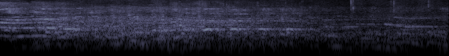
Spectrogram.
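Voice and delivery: long high laugh. Real, not acted. Speaker laughing at the happy ending, high and long. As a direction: laugh with delight.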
